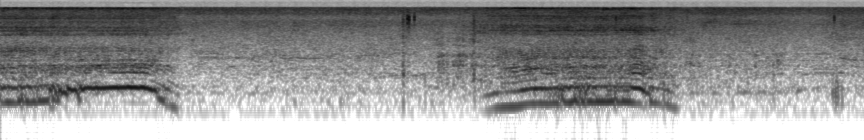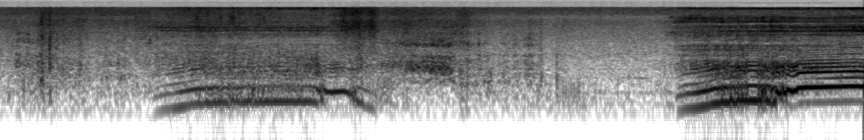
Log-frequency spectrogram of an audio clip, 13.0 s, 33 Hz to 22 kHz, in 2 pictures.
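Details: Charlize, knocked out and exhausted after a full dance day, snoring: three long, tonal, groaning snores about four seconds apart, close to 16 a minute, in a quiet room.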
